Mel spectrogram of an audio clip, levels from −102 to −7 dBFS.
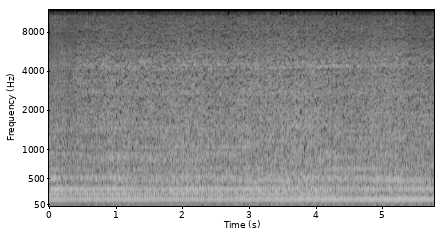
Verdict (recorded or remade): recorded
